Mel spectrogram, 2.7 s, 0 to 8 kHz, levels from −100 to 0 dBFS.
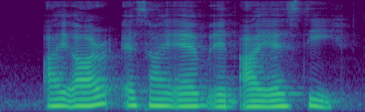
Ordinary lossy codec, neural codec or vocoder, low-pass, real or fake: none; none; none; real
